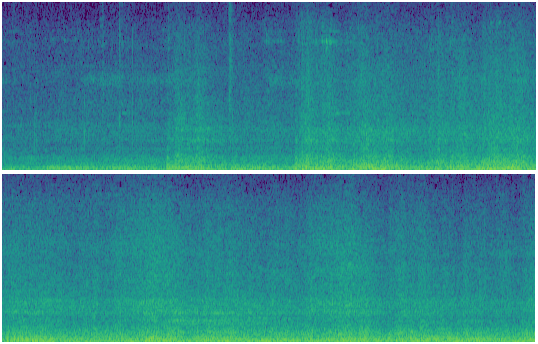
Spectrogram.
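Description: A train running past, growing louder about three seconds in and staying loud.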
